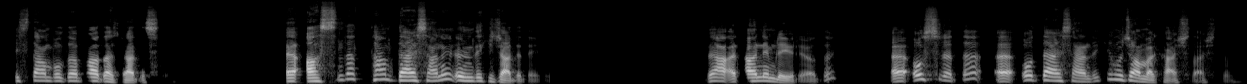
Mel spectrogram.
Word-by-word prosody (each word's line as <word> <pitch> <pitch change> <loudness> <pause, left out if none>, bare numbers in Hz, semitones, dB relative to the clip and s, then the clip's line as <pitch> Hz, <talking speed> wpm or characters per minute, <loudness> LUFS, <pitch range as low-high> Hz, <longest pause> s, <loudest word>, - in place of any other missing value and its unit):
İstanbul'da 165 -1 -2
Bağdat 170 -2 +3
Caddesi. 420 - -1 1.2
Eee, 150 +1 +6
aslında 175 +11 +4
tam 225 -3 -3
dershanenin 185 +4 +2
önündeki 165 -5 0
caddedeydik. - - -2 1.6
Ve 165 - 0
a 160 -1 +3
annemle 160 -5 +3
yürüyorduk. 200 - -7 0.6
Eee, 295 +1 +2
o 225 - +2
sırada, 225 +3 -6
eee 280 0 +2
o 205 0 -2
dershanedeki 165 - -1
hocamla 215 -5 +1
karşılaştım. - - -10
180 Hz, 100 wpm, -24 LUFS, 160-225 Hz, 1.6 s, Eee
